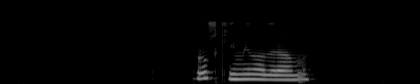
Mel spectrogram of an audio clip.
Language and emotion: Russian, sad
